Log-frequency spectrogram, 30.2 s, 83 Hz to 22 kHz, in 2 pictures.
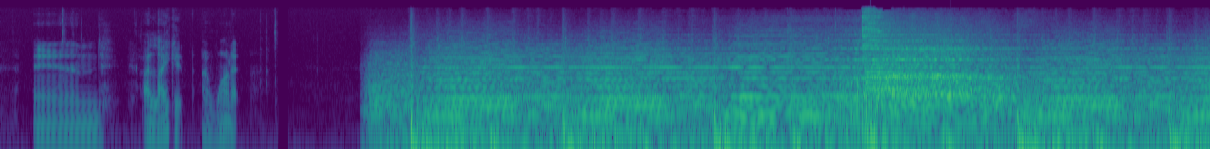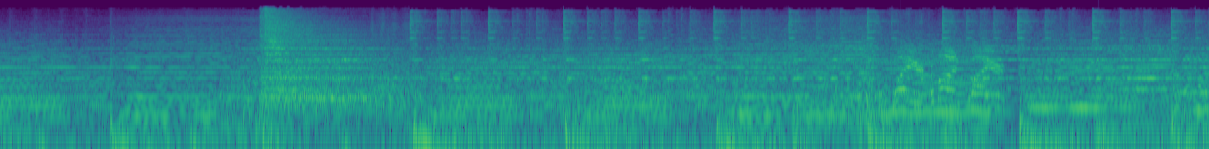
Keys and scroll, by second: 3.5 space.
